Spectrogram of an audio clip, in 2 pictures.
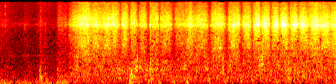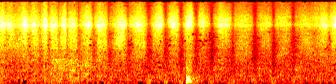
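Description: Paper towel scrubbing a plastic cutting mat in quick back-and-forth strokes, starting about a second in.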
